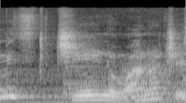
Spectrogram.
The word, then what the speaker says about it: Joon: people it's hey so my name is just Jun sang a song and people are like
